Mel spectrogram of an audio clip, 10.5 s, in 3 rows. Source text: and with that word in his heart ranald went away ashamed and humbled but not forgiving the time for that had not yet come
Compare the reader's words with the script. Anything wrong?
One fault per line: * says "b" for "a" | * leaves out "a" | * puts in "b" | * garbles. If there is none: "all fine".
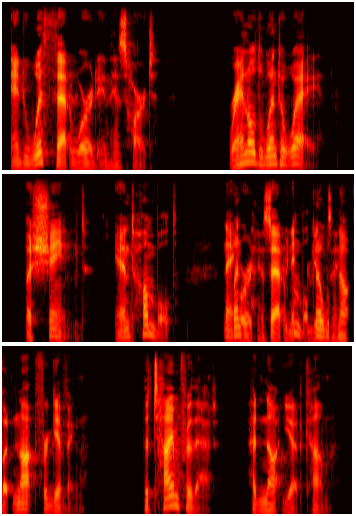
* garbles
